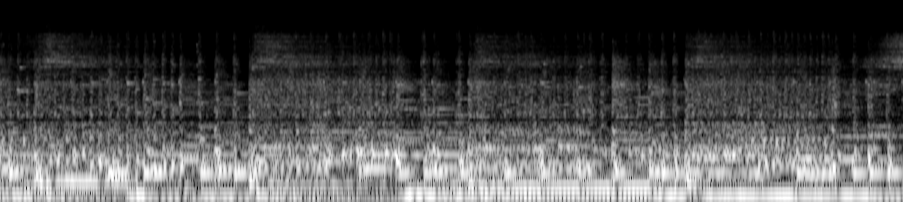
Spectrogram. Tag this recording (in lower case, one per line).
playing timpani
